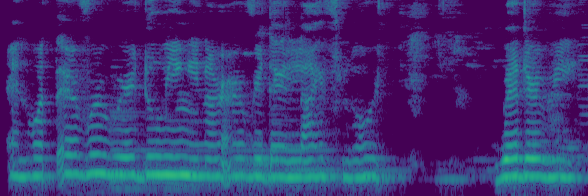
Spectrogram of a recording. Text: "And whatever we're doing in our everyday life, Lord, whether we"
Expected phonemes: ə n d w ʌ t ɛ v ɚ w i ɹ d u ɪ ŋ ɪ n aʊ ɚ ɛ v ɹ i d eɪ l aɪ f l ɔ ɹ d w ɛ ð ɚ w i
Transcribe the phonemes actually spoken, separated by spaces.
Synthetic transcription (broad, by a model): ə n d w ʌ t ɛ v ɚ w i ɹ d u ɪ ŋ ɪ n aʊ ɚ ɛ v ɹ i d eɪ l aɪ f l ɔ ɹ d w ɛ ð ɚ w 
